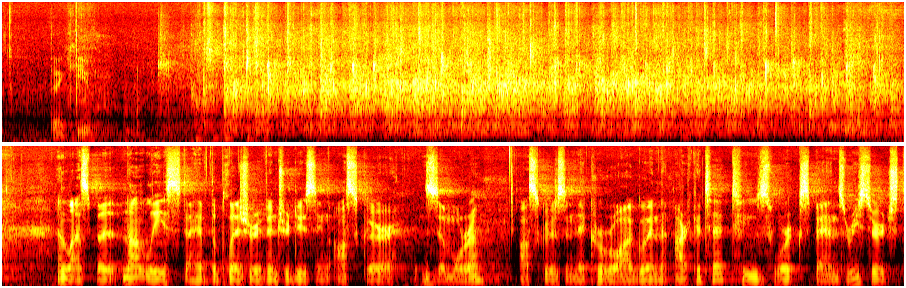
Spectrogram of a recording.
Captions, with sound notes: Thank you. [APPLAUSE] And last but not least, I have the pleasure of introducing Oscar Zamora. Oscar is a Nicaraguan architect, whose work spans research,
